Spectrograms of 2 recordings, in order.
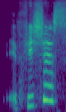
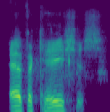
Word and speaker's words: efficacious: the formula to create the most efficious I always pronounce that word wrong help me out there uh efficacious there we go efficacious efficacious product available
